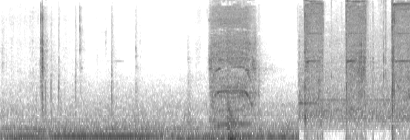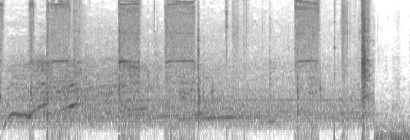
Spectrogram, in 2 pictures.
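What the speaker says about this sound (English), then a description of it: "I'm going to take that panel off and see if this is the problem" Panel being pried and unscrewed to reach a leaking Vacuflush toilet, with a burst of power drill whirring, sharp plastic creaks, scrapes and clicks close by, and no talk.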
